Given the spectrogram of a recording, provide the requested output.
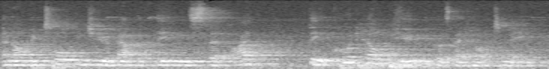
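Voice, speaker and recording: Middle-aged storyteller, mellow tone, echoey hall, distant mic. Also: mid-range voice, animated, a little hiss or hum. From Western Australia and Fiji. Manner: conversational, many ums, pauses, reflective. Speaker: radio talent manager giving a talk. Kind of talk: personal storytelling talk. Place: lecture room.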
